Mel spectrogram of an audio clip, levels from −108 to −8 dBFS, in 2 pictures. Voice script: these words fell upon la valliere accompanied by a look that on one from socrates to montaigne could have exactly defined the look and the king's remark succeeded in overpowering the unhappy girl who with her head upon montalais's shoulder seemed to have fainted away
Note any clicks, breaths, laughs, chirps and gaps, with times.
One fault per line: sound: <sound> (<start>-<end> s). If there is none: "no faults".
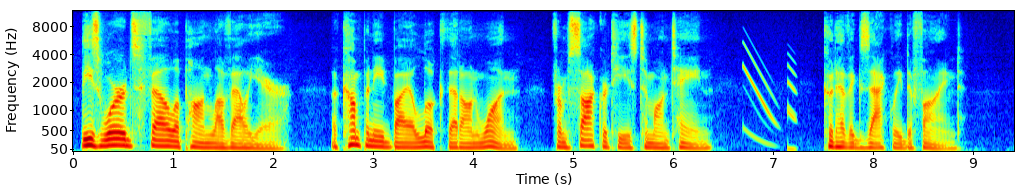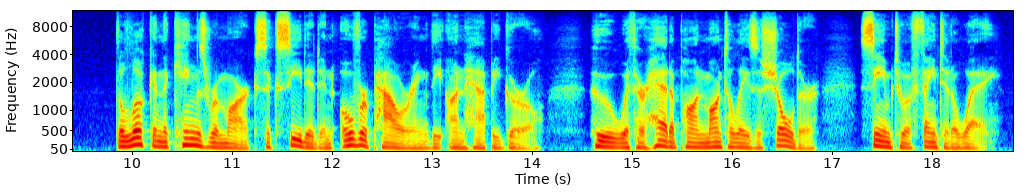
sound: chirp (6.7-7.2 s)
